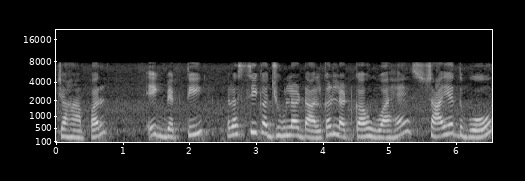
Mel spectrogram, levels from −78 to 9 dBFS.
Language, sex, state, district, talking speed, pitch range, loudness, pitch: Hindi, male, Madhya Pradesh, Katni, 120 wpm, 225-340 Hz, -14 LUFS, 260 Hz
